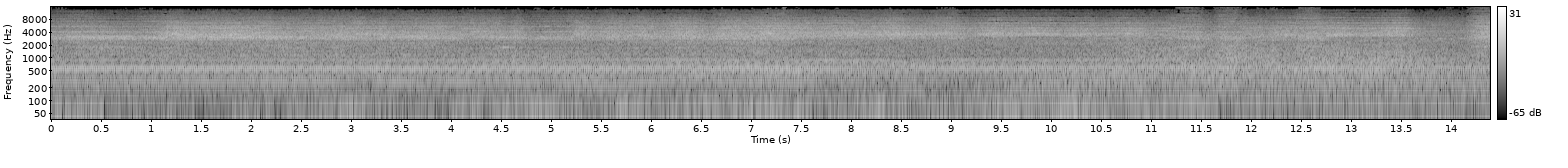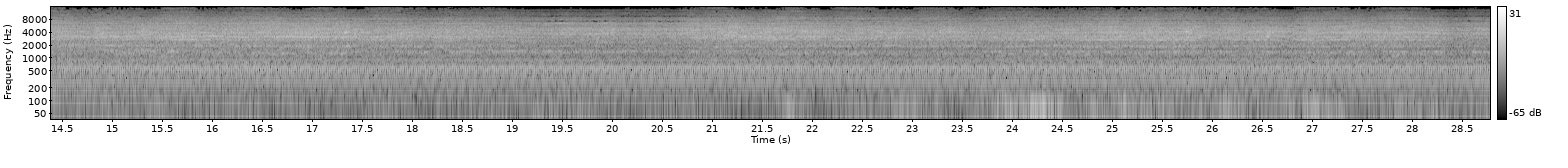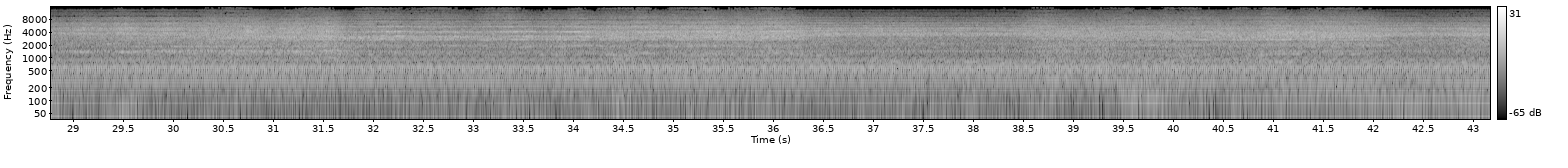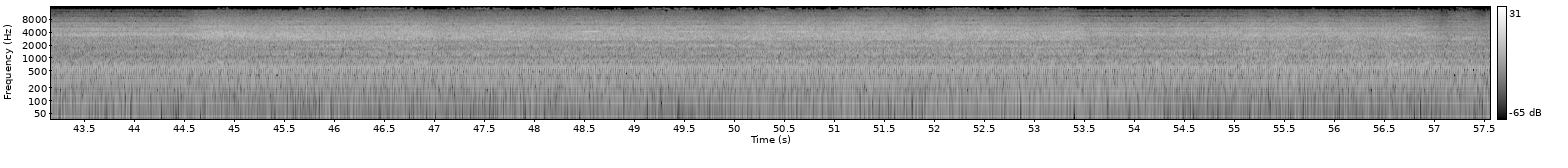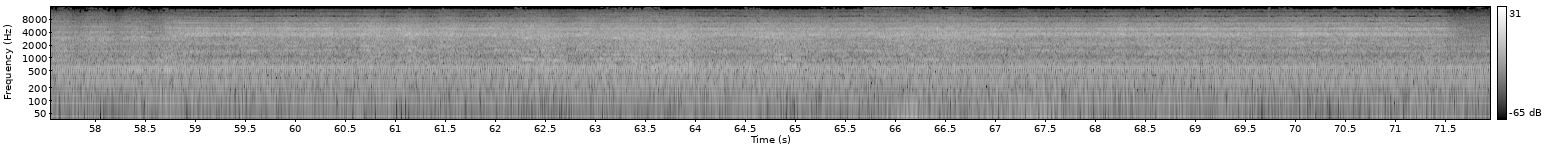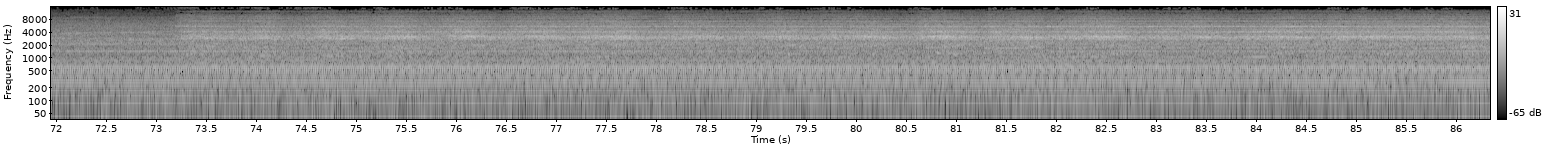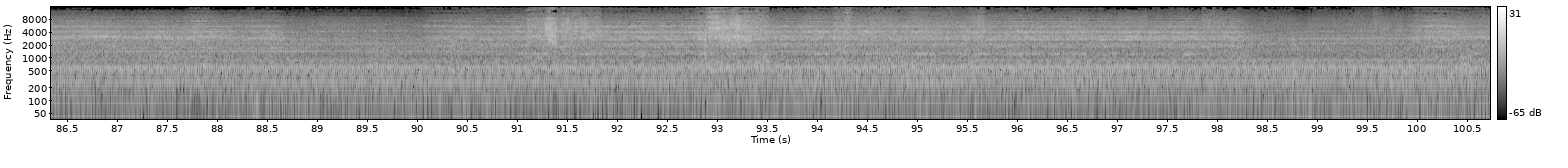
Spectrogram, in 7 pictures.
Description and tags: Ambience Industrial Metal Shop
industrial, ambience, metal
